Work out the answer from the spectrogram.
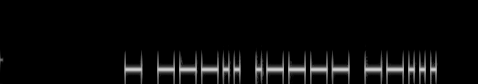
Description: Morse code, heard as a keyed tone, about 22 wpm, 700 Hz. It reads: T817
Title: Numbers - Contest Style - 4-Digit 22wpm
